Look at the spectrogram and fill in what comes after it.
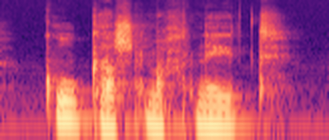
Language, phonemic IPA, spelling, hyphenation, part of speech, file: Dutch, /ˈkul.kɑst.mɑxˌneːt/, koelkastmagneet, koel‧kast‧mag‧neet, noun, Nl-koelkastmagneet.ogg
- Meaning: a refrigerator magnet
